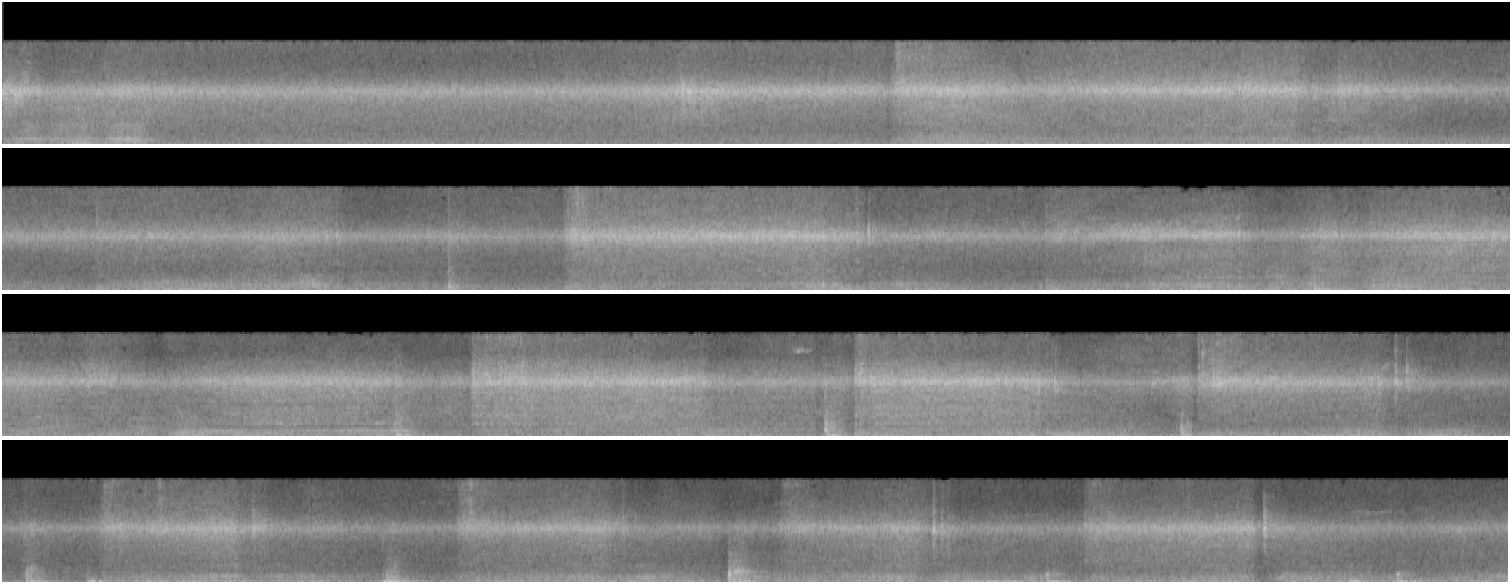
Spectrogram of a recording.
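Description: Carpet-cleaning extraction wand on a vacuum hose pulled over wet carpet: a steady rushing hiss of suction with a high whine, swelling and easing with each stroke, with a few sharp clicks.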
